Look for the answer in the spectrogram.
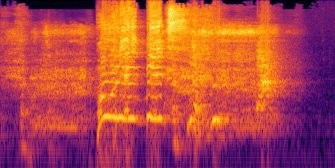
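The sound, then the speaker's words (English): A voice imitates a silverback gorilla with loud grunts, huffs and snorting bursts, a few rough pulses strung over about three seconds before cutting to silence. “I know there's brothers out there that got a silverback gorilla that's in their ear while they sleeping and they sound like this.”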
